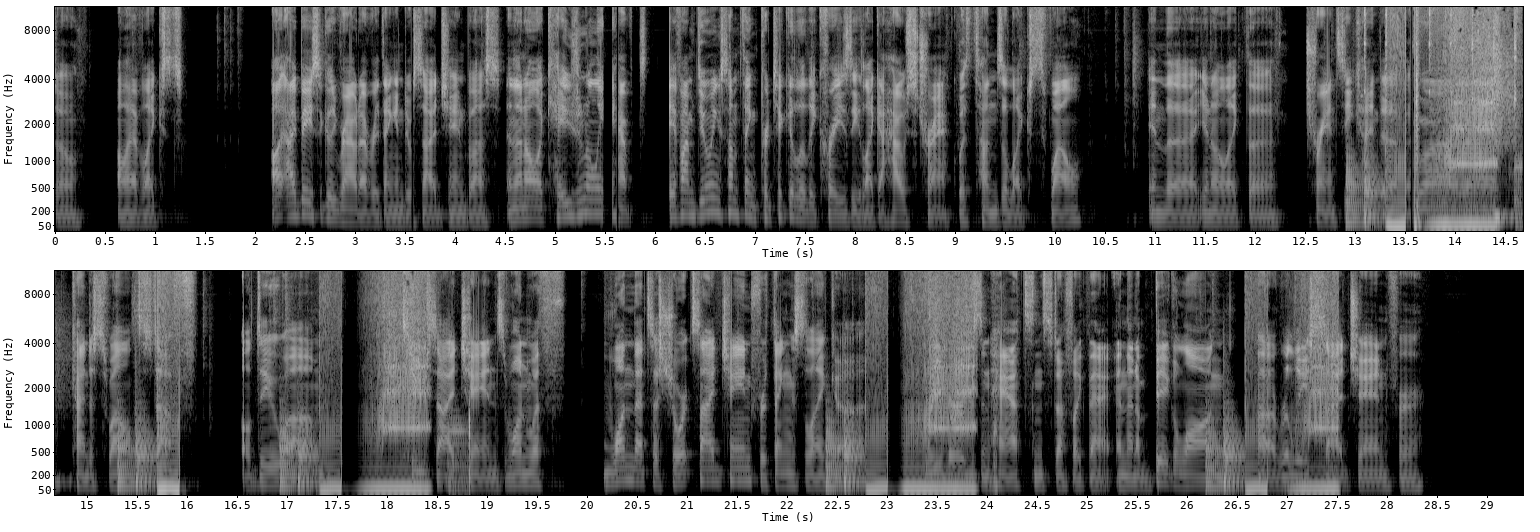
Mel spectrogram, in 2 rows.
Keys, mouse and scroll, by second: 0.0 click, 1.4 click, 2.5 click, 3.4 click, 4.0 click, 5.1 click, 6.2 click, 7.3 click, 8.7-9.8 drag, 10.4 ctrl+click, 10.6 ctrl+s, 11.3 click, 12.7 space, 14.6-16.7 typing, 14.8 click, 16.4 click, 18.7 space, 19.5 click, 20.0 click, 20.9 click, 21.7 click, 22.1 space, 22.4 click, 23.2-24.0 typing, 23.6 click, 24.7-25.9 drag, 25.9 space, 27.4 space, 29.2 click.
